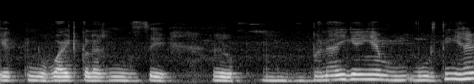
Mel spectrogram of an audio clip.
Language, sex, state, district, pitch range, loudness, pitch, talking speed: Hindi, female, Bihar, West Champaran, 175-200 Hz, -16 LUFS, 185 Hz, 115 wpm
